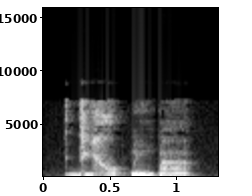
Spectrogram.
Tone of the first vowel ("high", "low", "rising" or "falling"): falling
